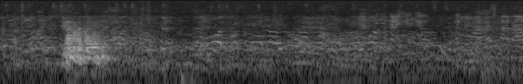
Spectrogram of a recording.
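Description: Indistinct chatter of spectators' voices throughout, with one loud voice calling out about a second in.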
